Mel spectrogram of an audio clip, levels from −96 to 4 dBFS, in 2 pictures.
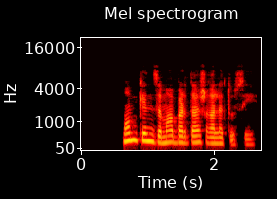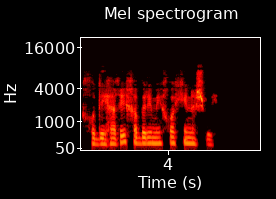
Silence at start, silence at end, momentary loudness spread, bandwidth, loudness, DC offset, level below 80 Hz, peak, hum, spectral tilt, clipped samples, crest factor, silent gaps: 0.65 s; 0.75 s; 14 LU; 9 kHz; -36 LUFS; under 0.1%; -84 dBFS; -18 dBFS; none; -5 dB/octave; under 0.1%; 18 dB; 2.63-2.71 s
